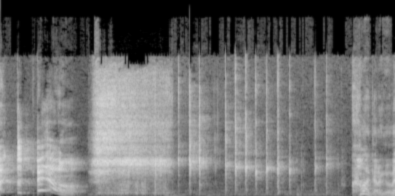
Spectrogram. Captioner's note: pet call sounds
